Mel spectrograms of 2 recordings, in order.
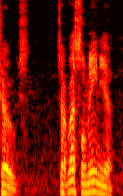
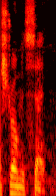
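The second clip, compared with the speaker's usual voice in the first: usual speaking voice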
